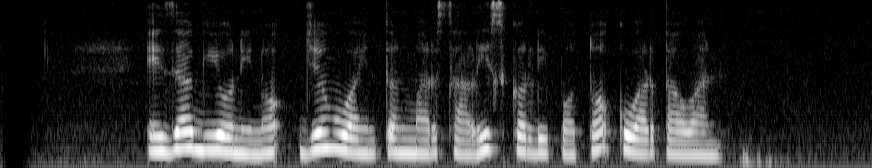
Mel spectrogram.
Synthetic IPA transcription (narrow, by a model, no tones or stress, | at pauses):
ʔɛzaɡiɔninɔʔd͡ʒɨŋwaint̪ənmarsaliskɨrdipɔt̪ɔkuwart̪awan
